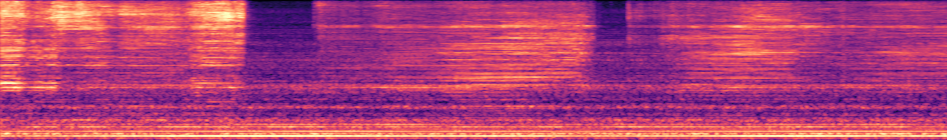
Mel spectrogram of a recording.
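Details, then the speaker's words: Steady motor hum with continuous grinding as an aluminum oxide wheel on a dental lab lathe trims the acrylic of a wraparound retainer to a horseshoe shape, taking care to avoid the wire. "Got to be careful because if I hit a wire with this aluminum oxide wheel, it will chew through that wire like nobody's business."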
